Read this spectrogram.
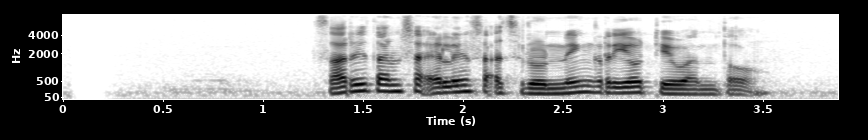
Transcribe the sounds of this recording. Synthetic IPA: saɾit̪ansaʔelɪŋsa̰ʔd̥ʒ̥ɾonɪŋrijɔɖ̥e̤want̪ɔ̰

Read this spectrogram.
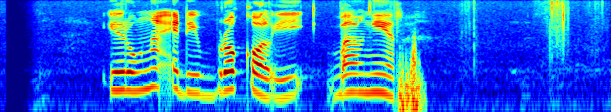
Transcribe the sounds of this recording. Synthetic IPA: ʔiɾuŋnaʔedibɾɔkolibaŋir

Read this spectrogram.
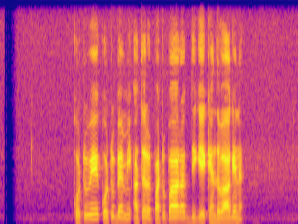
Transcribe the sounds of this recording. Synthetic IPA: koʈuʋeːkoʈubɛmiʔɐt̪əɾəpaʈupaːɾak̚d̪iɡeːkænd̪əʋaːɡenə

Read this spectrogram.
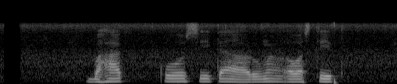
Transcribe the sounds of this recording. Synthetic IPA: bʱakː | osikaɦʌɾumaʌbʌst̪ʰit̪

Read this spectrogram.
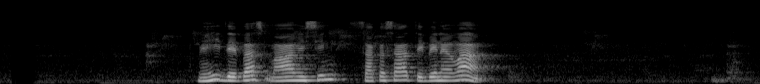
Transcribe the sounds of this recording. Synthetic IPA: meɦid̪ebasmaːʋisinsakəsaːt̪ibenəʋa

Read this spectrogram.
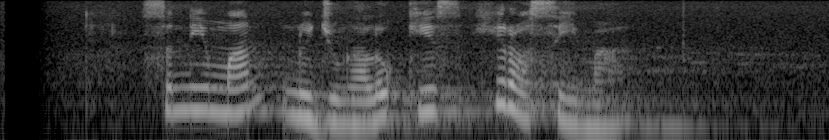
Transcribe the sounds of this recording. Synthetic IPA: sənimanːud͡ʒuŋalukɪshiɾɔsima

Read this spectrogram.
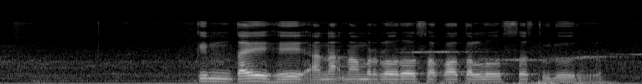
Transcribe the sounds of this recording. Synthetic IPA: kimt̪ɛeɦea̰na̰ʔnamərloɾosɔkɔt̪əlusɔsd̪̥ṳlʊr

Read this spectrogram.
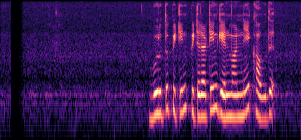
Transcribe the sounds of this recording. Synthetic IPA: buɾut̪upiʈinpiʈəɾaʈinɡenʋanːeːkaud̪ə

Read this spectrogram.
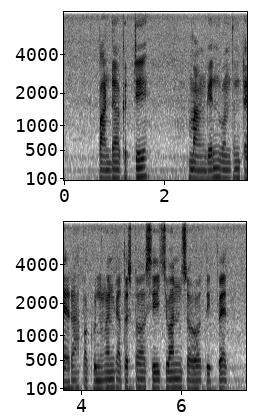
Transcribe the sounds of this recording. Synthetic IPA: paɳɖaɡ̥ə̤ɖ̥e | maŋɡɛnwɔnt̪ənɖ̥aɾahpaɡ̥ṳnuŋankad̪̥ə̤st̪ɔsit͡ʃwansɔɦɔt̪ib̥ɛt̪̚

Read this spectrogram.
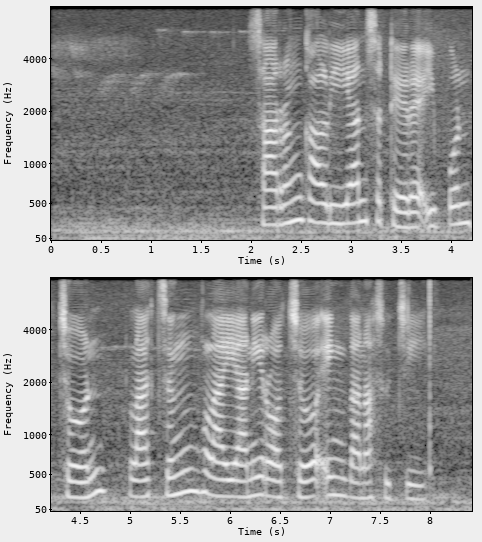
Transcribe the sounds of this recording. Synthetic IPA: saɾəŋkalijansəɖ̥e̤ɾɛʔipʊnd̥ʒ̥ɔ̤n | lad̥ʒ̥ə̤ŋlajaniɾɔd̥ʒ̥ɔ̤ʔɪŋt̪anahsut͡ʃi

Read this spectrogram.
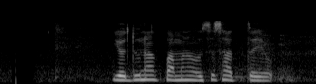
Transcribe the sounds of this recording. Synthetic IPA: jod̪unak̚pamənəosəsat̪ʋəjo

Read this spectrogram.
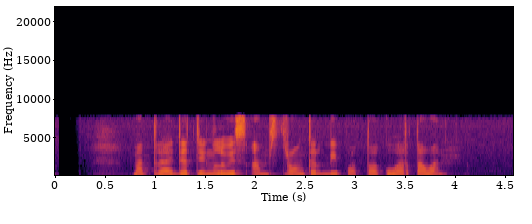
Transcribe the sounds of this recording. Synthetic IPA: mat̪̚ɾad͡ʒat̪̚d͡ʒɨŋluɪsamst̪ɾɔŋkɨrdipɔt̪ɔkuwart̪awan

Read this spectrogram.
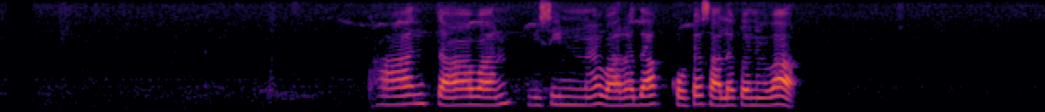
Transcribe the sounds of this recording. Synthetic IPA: kaːnt̪aːʋanʋisinməʋaɾəd̪akːoʈəsaləkənəʋa

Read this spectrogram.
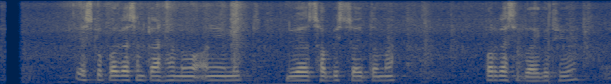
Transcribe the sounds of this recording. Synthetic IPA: eskoprʌkasʌnkarʰmanumaʔʌ̰nijʌmit̪d̪ujɦʌd͡zat͡sʰʌbːisːʌɦit̪ːʌma | prʌkasit̪̚bʱʌekot̪ʰijo

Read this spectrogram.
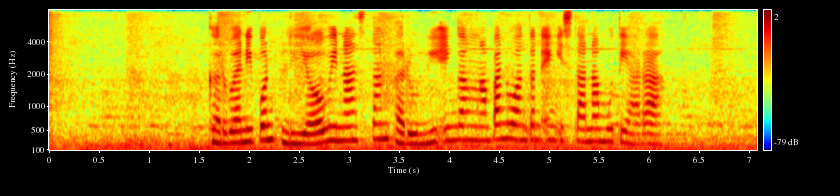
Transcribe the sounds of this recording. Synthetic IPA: ɡ̥a̤rwanipʊnb̥ə̤liɔwinast̪anb̥a̤ɾuniʔɪŋkaŋmampanwɔnt̪ənɪŋist̪anamut̪iaɾa

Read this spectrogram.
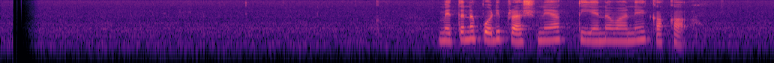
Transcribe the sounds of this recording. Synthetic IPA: met̪ənəpoɖipraʃnejak̚t̪ijenəʋaneːkaka̰ː

